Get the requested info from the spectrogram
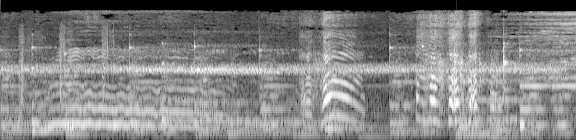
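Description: Cartoon soundtrack for a night scene: a steady high, insect-like drone over stepping low notes and wavering, warbling tones. A rising-and-falling swoop comes a little over two seconds in, followed by a short burst of quick clicks.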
